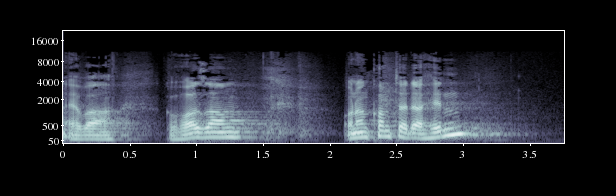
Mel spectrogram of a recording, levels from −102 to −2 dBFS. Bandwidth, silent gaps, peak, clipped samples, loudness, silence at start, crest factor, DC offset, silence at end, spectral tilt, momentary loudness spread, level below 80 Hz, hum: 10.5 kHz; none; -4 dBFS; under 0.1%; -19 LUFS; 0 s; 18 dB; under 0.1%; 0.5 s; -7 dB/octave; 21 LU; -60 dBFS; none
